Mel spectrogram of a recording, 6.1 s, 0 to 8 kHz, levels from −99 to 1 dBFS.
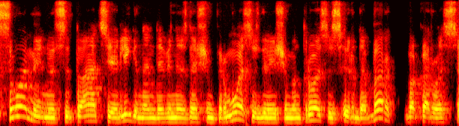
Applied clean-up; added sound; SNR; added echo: none; none; none; none.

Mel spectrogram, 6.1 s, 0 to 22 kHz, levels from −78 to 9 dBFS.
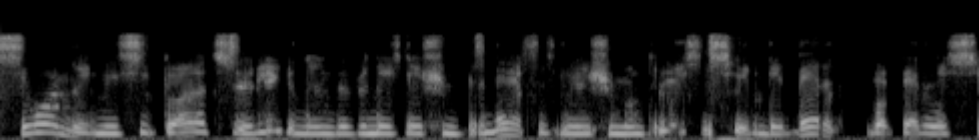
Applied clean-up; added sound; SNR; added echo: neural diffusion model UNIVERSE++.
